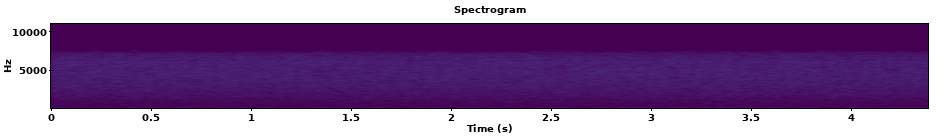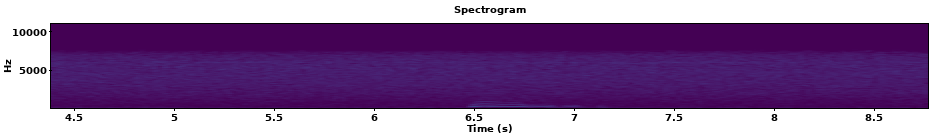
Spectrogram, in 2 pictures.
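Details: Eurasian eagle-owl male arriving at the nest and calling his mate, recorded 22 February 2018 on a nest livestream; one short, low, hoarse call rising then falling near the end, otherwise only steady quiet hiss.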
